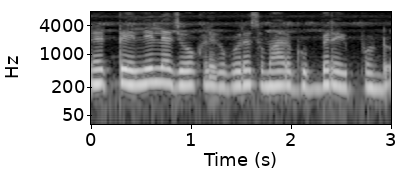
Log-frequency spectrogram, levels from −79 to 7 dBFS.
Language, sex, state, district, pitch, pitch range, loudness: Tulu, female, Karnataka, Dakshina Kannada, 220 Hz, 210-230 Hz, -16 LUFS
